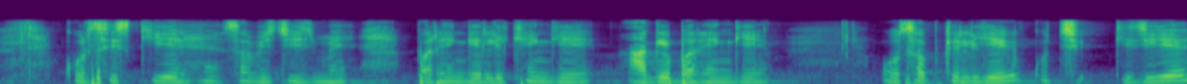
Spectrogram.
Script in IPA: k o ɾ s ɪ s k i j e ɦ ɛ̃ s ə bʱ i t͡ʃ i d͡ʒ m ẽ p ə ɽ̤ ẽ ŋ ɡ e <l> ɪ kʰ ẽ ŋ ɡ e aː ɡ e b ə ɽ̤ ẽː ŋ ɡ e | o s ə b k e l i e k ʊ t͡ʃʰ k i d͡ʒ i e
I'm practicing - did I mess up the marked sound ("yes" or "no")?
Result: no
